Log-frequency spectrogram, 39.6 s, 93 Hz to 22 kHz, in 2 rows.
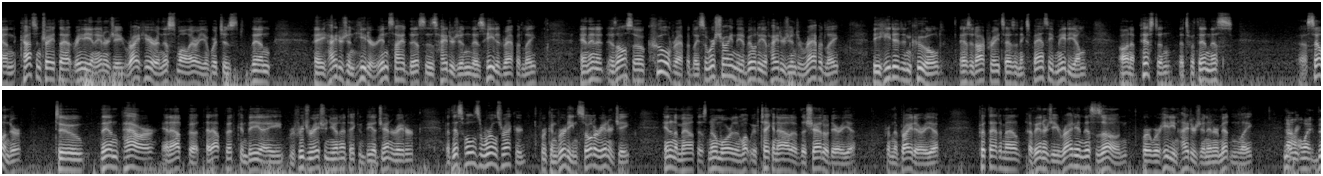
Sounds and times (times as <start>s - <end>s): Speech: 0.0s - 4.1s, 4.7s - 8.0s, 8.6s - 18.5s, 19.4s - 39.5s.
